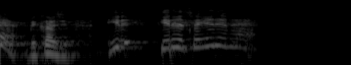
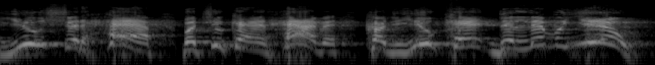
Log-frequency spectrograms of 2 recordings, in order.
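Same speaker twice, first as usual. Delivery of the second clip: rising, louder preaching cadence; full-force preaching; 5 semitones higher, 5 dB louder than usual. Acted. Preacher pressing the congregation about habits, loud and building. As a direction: build the sermon up and drive it home.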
